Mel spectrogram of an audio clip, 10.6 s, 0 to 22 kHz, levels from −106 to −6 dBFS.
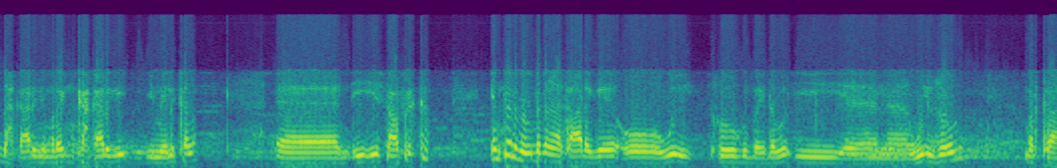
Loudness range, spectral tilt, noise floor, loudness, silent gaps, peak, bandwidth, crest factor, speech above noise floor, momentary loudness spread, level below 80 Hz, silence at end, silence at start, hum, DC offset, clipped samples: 2 LU; -7 dB/octave; -39 dBFS; -20 LUFS; none; -8 dBFS; 15.5 kHz; 12 dB; 20 dB; 12 LU; -52 dBFS; 0 s; 0 s; none; under 0.1%; under 0.1%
